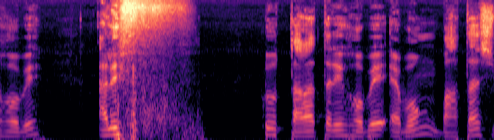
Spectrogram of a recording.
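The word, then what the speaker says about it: ألف: যেমন আলিফ উচ্চারণটা আমাদের যখন আমরা যখন আলিফ উচ্চারণ করি তখন মুখের থেকে বাতাস বের হবে। যেমন উচ্চারণটা হবে আলিফ খুব তাড়াতাড়ি হবে এবং বাতাস বের হবে।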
